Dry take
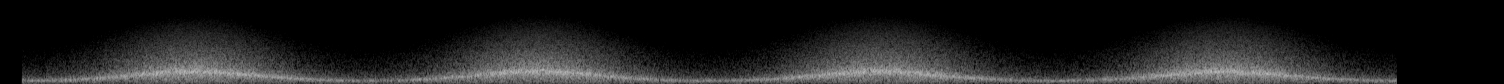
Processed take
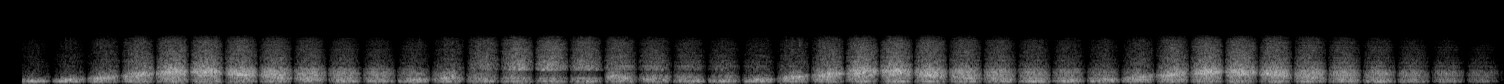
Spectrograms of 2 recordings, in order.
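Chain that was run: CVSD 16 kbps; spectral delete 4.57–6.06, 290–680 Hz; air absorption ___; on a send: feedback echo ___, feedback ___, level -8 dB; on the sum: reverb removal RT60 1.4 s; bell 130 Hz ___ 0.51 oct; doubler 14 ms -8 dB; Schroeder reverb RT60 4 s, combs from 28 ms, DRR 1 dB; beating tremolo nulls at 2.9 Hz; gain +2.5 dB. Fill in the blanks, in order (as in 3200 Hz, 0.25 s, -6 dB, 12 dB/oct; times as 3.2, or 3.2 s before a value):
71 m, 0.595 s, 53%, +11.5 dB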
